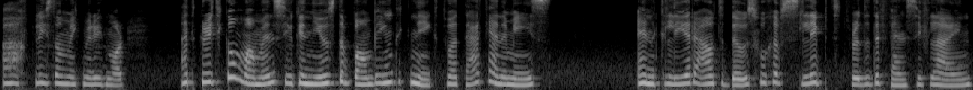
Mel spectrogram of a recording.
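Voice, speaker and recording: A dry, close sound with no echo, its pitch variation ordinary. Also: woman. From Bulgaria. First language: Bulgarian. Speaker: video game streamer. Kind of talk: live game stream with chat. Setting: live stream late at night. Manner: scattered, less calm than usual.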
